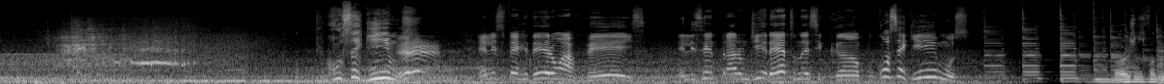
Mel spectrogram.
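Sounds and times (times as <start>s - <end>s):
car tires squealing while skidding through a big curve: 0.0s - 8.2s
car engine roaring during a police chase: 0.0s - 9.8s
speech: 3.4s - 9.8s, 11.1s - 11.6s.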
